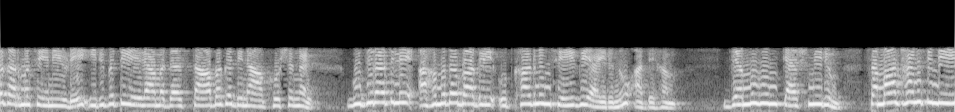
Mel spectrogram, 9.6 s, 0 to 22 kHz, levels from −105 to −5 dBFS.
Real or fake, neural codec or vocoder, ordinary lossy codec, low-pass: real; none; none; 3.6 kHz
